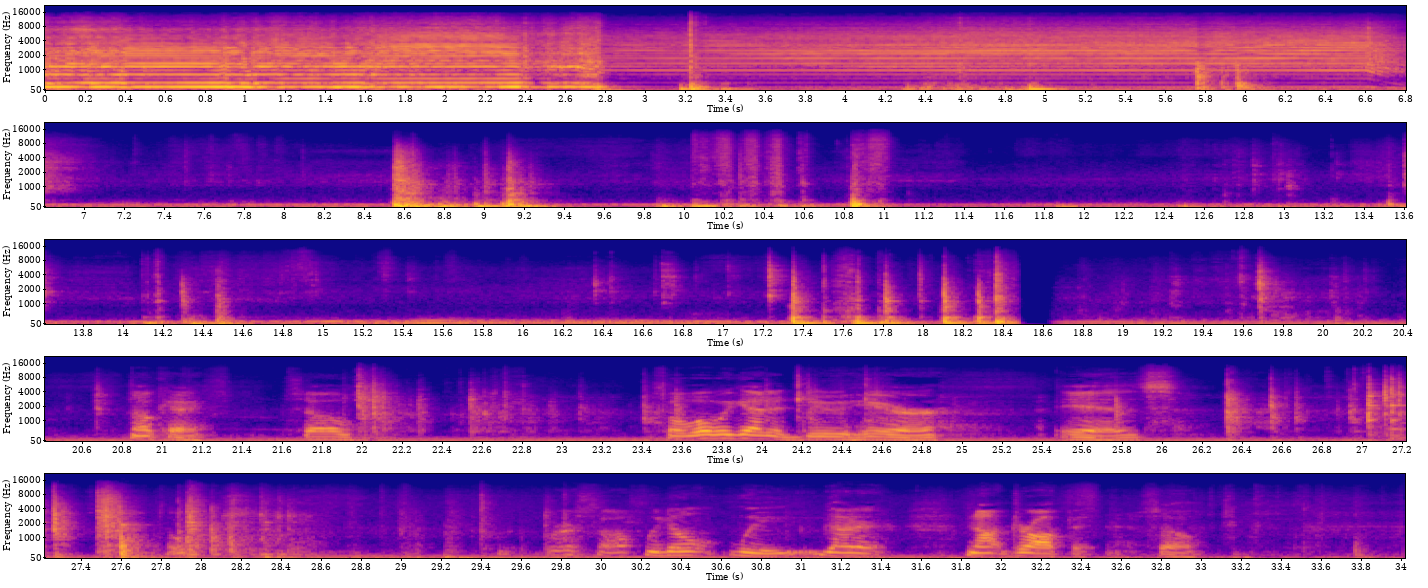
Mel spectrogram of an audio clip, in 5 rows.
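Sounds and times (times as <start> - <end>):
oscillating multi-tool buzzing: 0.0 - 7.1
knocks and thunks of handling: 8.6 - 11.1, 11.8 - 14.8, 16.5 - 18.5.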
